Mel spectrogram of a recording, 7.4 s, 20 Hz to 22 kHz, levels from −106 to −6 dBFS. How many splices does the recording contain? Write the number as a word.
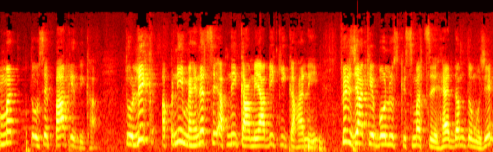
zero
